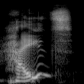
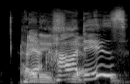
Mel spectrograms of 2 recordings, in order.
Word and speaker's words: Hades: Cameron said um now I think it's pronounced Hades hardes that one Hardies Hardies what did you Sayes like the Greek god of the underworld oh of course sorry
